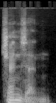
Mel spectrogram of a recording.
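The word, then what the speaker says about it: Shenzhen: differently and shenzen also operates differently shenzen is shenzen is how it's pronounced shenzen is how it's spelled shenzen is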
